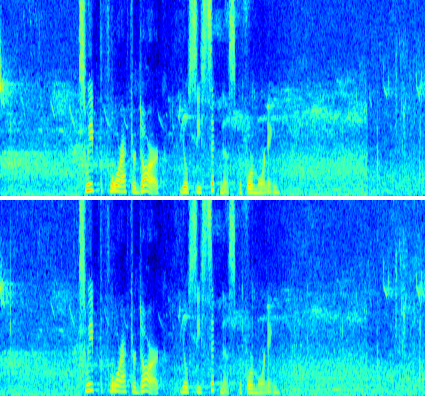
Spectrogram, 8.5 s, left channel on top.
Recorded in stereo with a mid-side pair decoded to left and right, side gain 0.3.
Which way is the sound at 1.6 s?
35° left.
